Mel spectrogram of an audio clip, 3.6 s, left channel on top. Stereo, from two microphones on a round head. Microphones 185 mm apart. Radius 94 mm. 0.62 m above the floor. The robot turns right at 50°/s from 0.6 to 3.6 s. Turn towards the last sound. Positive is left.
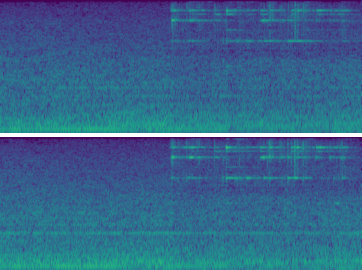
turn(degrees=-70)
